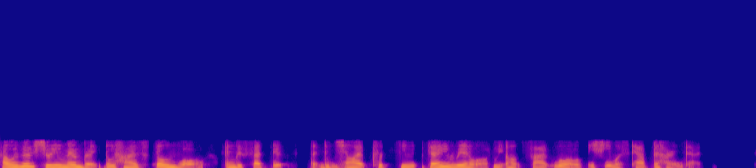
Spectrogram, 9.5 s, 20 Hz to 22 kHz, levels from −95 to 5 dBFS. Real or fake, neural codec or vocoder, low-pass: fake; codec, 16 kHz, 0.5 kbps, FreqCodec, larger model; 3.6 kHz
